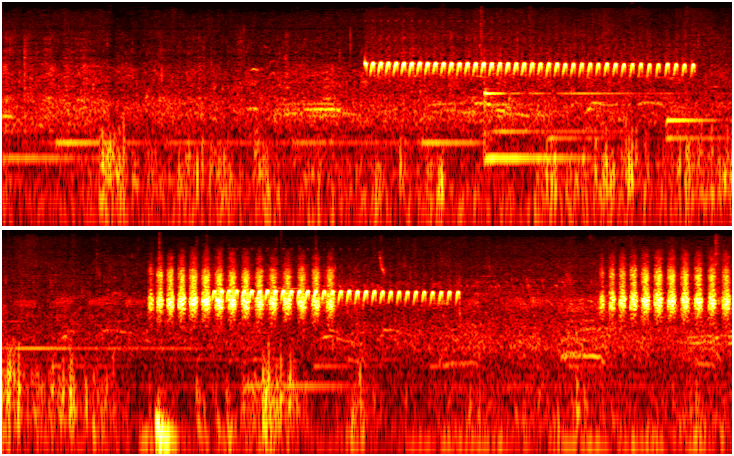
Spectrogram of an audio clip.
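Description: Animal calls in a rapid, high-pitched pulsed trill starting about three seconds in, then a second, louder trill about six and a half seconds in, lasting about two seconds each.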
